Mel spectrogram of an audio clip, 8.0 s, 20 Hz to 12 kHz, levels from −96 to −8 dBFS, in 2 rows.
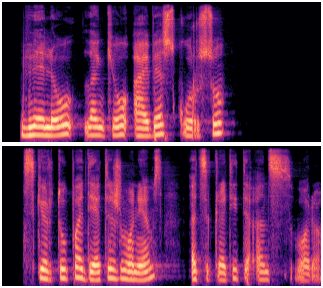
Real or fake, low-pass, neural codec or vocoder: real; 10.8 kHz; none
